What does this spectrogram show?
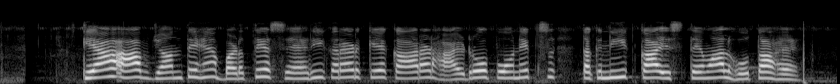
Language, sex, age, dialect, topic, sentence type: Hindi, male, 18-24, Kanauji Braj Bhasha, agriculture, statement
